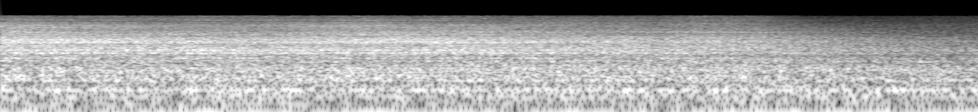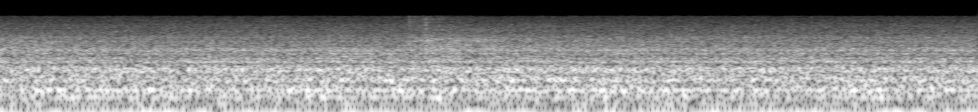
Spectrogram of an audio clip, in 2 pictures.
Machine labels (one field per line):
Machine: fan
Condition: abnormal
